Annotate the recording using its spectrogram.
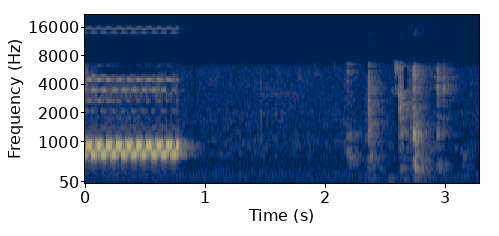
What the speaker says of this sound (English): oh, that's one of those robocalls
